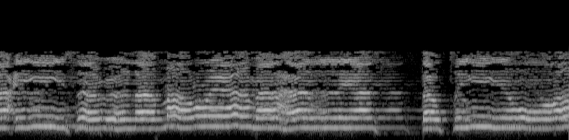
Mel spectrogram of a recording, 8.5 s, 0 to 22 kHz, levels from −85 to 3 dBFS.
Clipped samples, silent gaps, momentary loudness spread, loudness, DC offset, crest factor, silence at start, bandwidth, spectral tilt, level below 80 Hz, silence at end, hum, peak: under 0.1%; none; 8 LU; -26 LUFS; under 0.1%; 14 dB; 0 s; 6 kHz; 1.5 dB/octave; -88 dBFS; 0 s; none; -12 dBFS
